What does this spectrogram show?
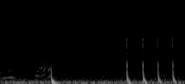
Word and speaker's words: vous êtes: Vous êtes is sound-essive.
